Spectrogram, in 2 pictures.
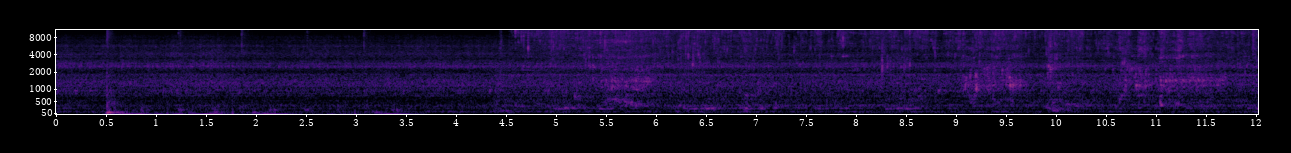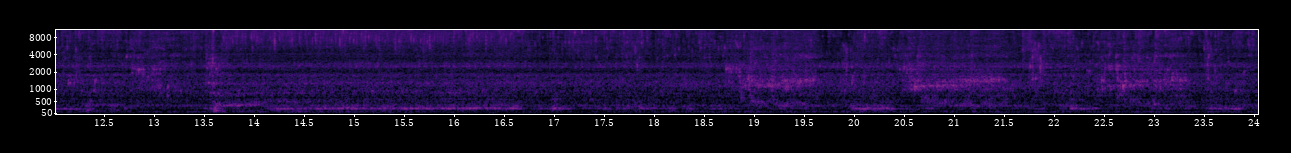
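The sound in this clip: A cup is washed under a running tap. After a few seconds the water flow starts and continues as a steady, faint rushing hiss until the end.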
